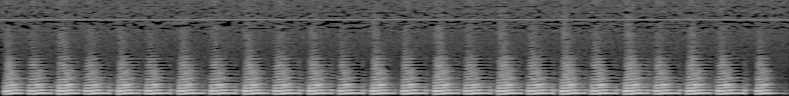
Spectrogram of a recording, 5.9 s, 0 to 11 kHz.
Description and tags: Different examples of a samba batucada instrument, making typical sqeaking sounds. Marantz PMD 671, OKM binaural or Vivanco EM35.
samba, percussion, rhythm, groove, drum, brazil, pattern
